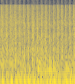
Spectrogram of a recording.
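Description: Rapid, sustained machine gun fire rattles out in a dense, continuous burst of sharp reports with heavy low-end thumps, loud and steady for the whole stretch with no voices.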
